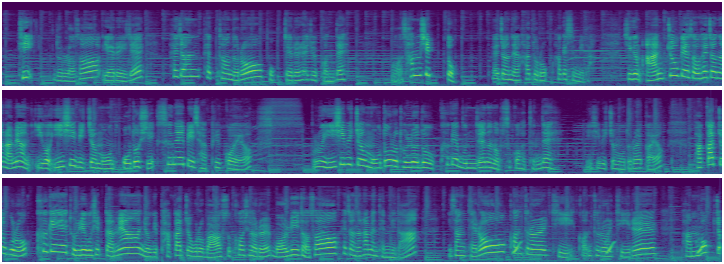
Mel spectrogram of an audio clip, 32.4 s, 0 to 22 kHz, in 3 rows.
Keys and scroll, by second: 0.3 super+d, 29.8 super+d, 30.5 super+d, 31.1 super+d.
